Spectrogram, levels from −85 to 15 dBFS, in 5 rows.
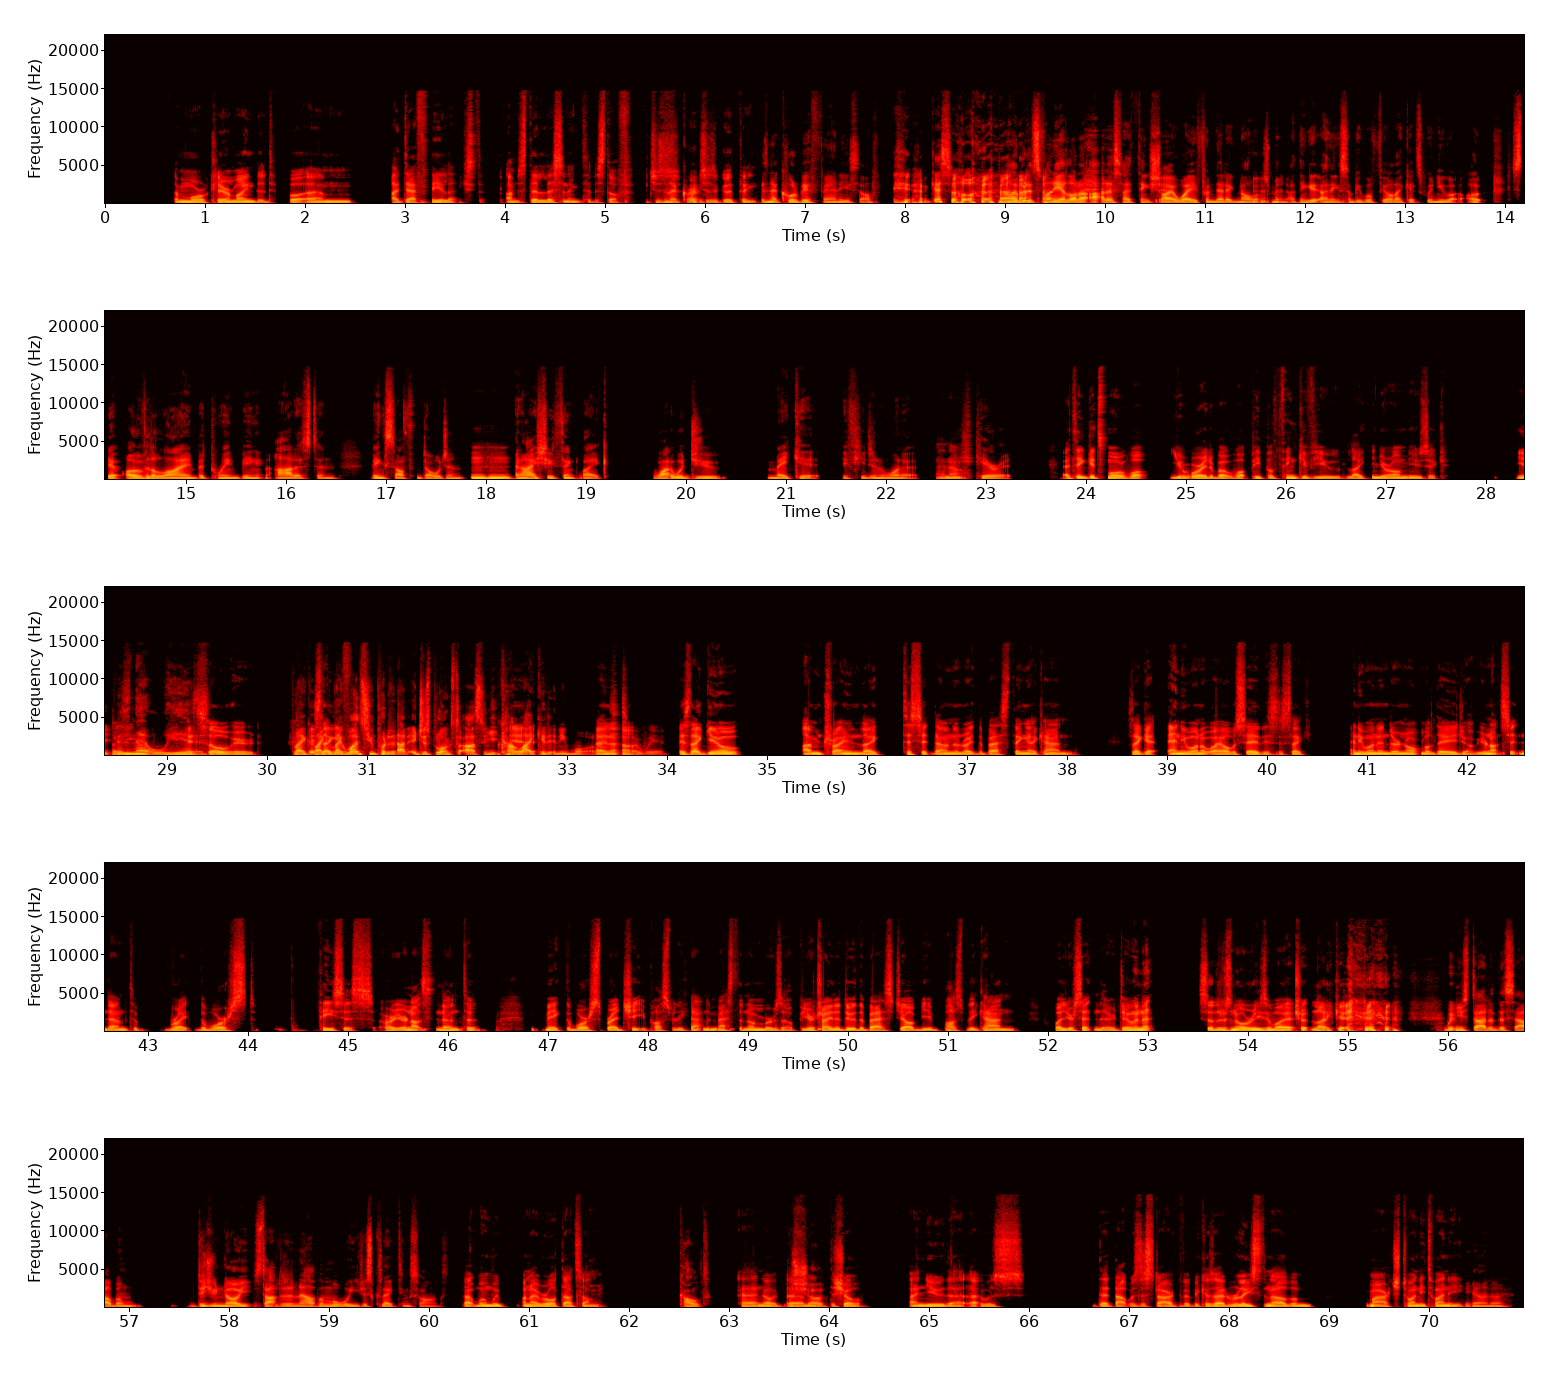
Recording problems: choppy; occasionally; 4% of the speech affected

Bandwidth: 14.5 kHz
